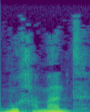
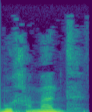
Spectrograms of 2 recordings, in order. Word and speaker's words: Muhammad: occurrence et demi de Mohammad ouh là ou là ou là ou là refais s'il te plaît Mohammad non tu es un spécialiste s'il te plaît donc tu prononces correctement merci Muhammad Muhammad ça n'existe pas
